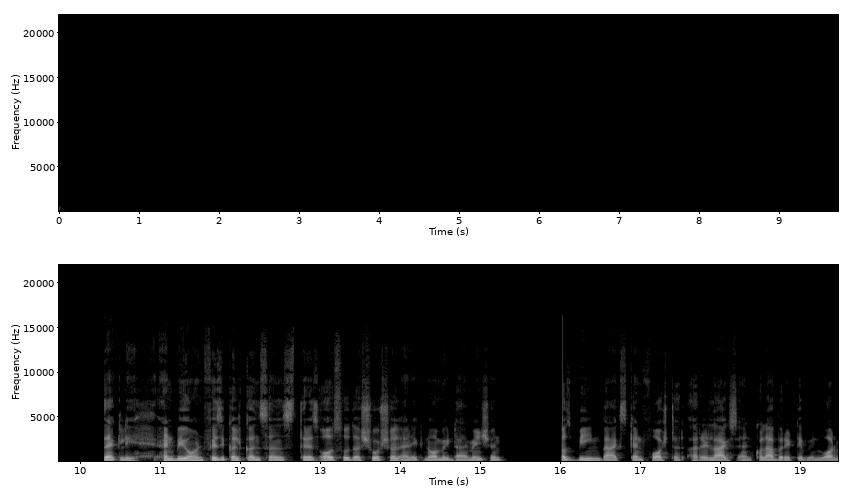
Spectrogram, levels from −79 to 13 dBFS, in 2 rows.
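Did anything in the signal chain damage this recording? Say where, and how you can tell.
Yes. At 10.11 s, after 10.1 s of silence, and at 15.83 s, between "social and economic dimension" and "beanbags can foster a", speech bursts in with its first 0.19 s missing. This is a clipped start after a pause: the playback device slept through the silence and woke late.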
